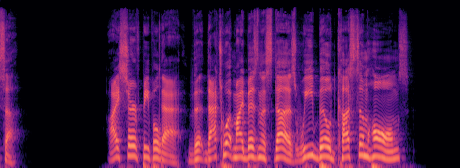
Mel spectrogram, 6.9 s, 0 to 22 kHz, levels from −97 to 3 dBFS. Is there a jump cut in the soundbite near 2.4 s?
yes; 1 cut; at 2.4 s

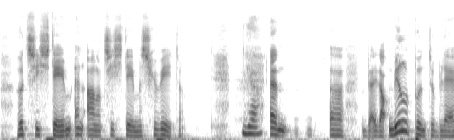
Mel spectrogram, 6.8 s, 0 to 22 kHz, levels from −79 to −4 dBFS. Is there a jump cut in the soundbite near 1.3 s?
no; 2 cuts; at 3.5 s, 5.4 s

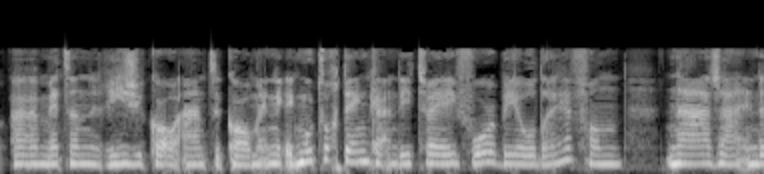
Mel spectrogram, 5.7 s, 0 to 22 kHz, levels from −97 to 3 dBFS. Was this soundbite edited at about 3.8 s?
no; 1 cut; at 2.1 s

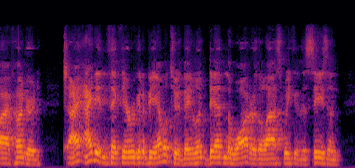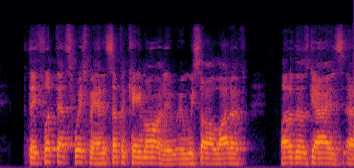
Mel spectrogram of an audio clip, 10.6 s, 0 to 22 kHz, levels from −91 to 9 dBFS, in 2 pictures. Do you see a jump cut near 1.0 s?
yes; 1 cut; at 1.0 s

